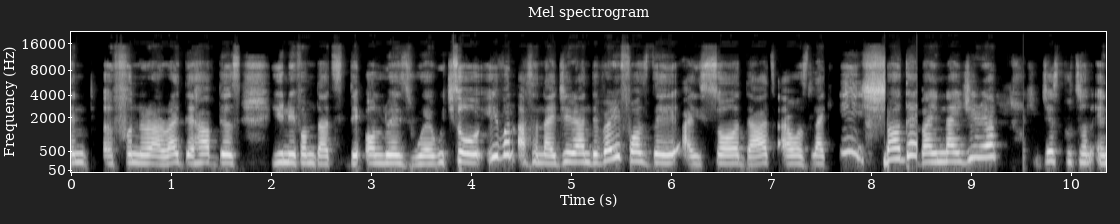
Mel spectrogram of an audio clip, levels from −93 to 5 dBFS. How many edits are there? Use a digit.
3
